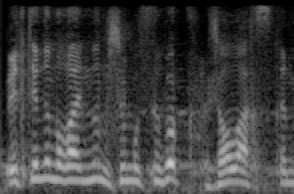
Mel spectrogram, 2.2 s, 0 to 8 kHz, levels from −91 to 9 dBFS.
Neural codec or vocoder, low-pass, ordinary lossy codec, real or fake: codec, 16 kHz, 1 kbps, X-Codec, HuBERT features, trained on general audio; 7.2 kHz; MP3, 64 kbps; fake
